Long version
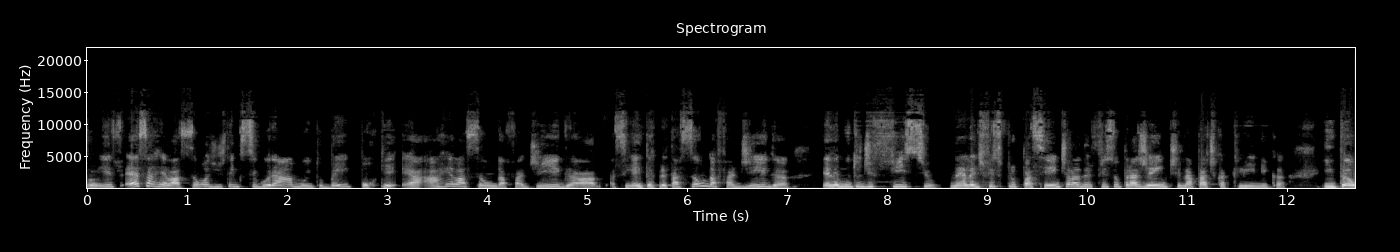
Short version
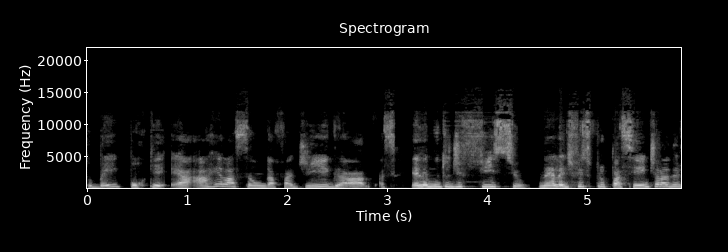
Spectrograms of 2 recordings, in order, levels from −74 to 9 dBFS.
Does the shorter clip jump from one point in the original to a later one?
yes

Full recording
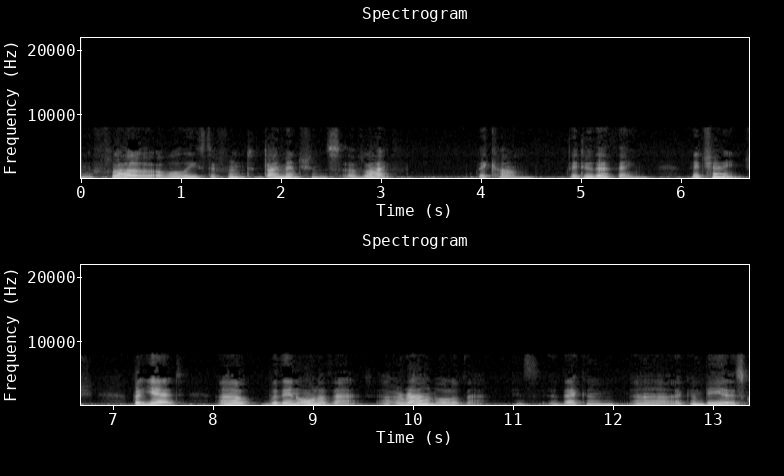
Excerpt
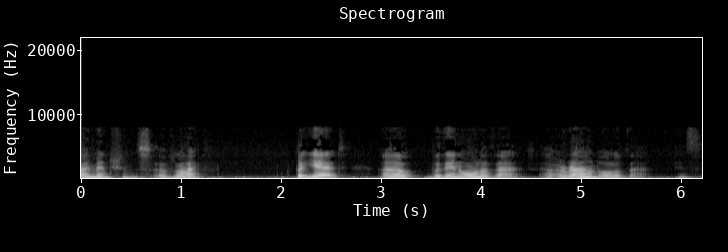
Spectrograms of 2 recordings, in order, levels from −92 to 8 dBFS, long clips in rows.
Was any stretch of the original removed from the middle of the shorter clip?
yes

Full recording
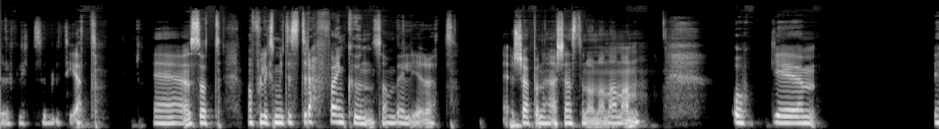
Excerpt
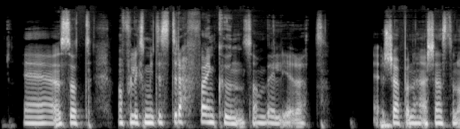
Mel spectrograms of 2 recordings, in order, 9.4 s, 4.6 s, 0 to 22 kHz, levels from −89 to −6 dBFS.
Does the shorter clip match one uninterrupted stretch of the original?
yes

